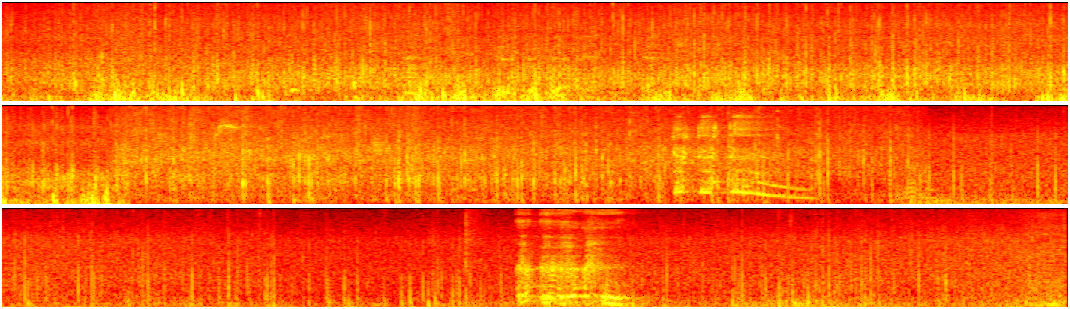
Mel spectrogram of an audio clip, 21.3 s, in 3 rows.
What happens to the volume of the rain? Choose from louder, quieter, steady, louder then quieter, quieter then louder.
quieter.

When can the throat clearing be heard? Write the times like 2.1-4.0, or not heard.
2.6-4.5, 11.6-12.6, 17.6-18.5.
